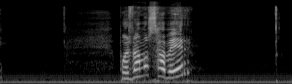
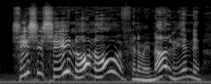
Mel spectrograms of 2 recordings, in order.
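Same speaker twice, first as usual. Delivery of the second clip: higher and louder, eager certainty that fades at the end; enthusiastic coach; 8 semitones higher, 5 dB louder than usual. Retold or imitated. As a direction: brush off the mother's doubt with a cheerful rush. Coach reassures doubtful mother.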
